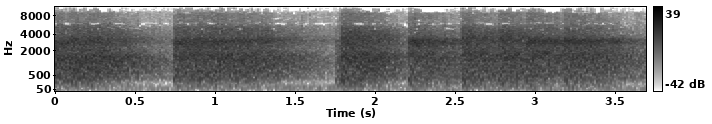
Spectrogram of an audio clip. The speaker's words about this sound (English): After an exchange of shots, there was silence.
